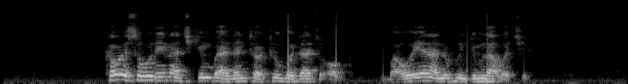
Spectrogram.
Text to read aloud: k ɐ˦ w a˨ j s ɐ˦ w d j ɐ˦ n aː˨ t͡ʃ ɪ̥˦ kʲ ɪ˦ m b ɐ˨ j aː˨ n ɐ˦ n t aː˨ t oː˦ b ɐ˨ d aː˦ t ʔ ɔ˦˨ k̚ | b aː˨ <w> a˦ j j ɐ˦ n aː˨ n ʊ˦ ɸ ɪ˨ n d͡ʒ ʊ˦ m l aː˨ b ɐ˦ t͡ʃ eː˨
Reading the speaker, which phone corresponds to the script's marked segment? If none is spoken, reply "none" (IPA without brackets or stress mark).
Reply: w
